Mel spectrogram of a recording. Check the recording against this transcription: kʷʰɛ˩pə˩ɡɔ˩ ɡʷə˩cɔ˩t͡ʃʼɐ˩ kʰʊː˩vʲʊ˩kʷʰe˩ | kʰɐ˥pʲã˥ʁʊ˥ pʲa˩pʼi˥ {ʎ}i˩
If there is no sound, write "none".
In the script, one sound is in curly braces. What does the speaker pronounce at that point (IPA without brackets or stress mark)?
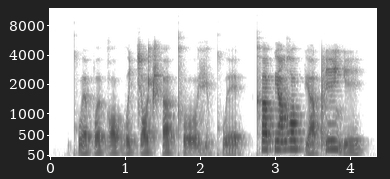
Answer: ʎ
